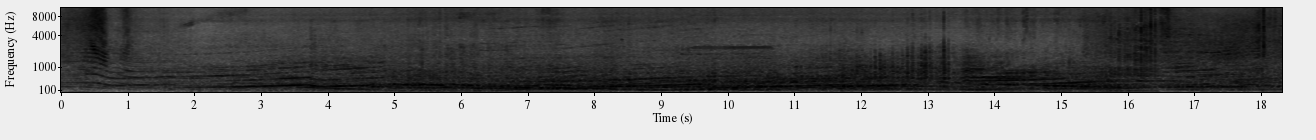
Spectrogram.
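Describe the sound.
Turbocharged four-cylinder race cars at a Japanese Super GT championship round at Okayama roar loudly and continuously, with several engines overlapping and their pitch sweeping up and down through gear changes. No one talks.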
